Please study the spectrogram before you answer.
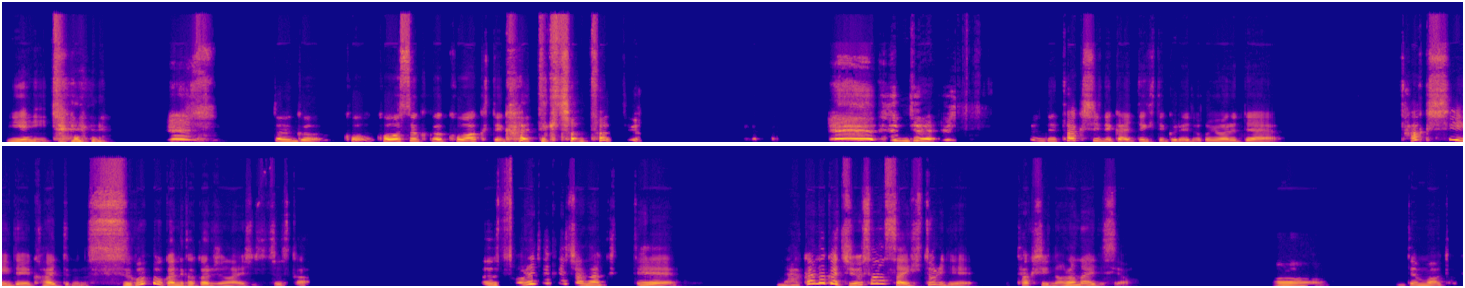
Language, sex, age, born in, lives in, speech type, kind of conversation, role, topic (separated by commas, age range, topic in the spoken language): Japanese, female, 40-44, United States, United States, conversation, unstructured, none, 自分にとって理想的な休日の過ごし方は何ですか？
